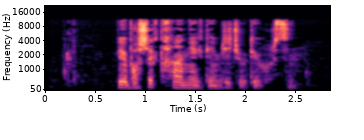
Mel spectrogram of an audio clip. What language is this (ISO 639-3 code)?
mon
